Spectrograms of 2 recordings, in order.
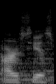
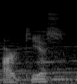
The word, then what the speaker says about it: Arceus: A lot of people pronounce it Arceus, but I think it's actually pronounced Arceus, according to the anime and Pokédex, 3D Pokédex Pro, which is a really good program, by the way, on 3DS.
